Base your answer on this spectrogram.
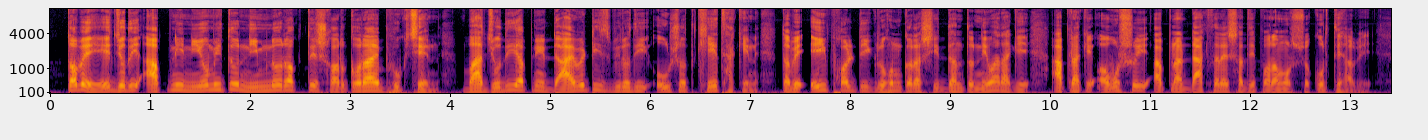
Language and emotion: Bengali, neutral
